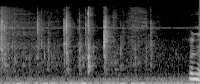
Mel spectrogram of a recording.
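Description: Computer keyboard being typed on: a quick run of separate key clicks.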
